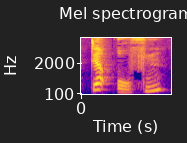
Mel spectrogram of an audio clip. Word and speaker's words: Ofen: Отже, офн у множині перше значення це є піч грубка або ж електрична пічen.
